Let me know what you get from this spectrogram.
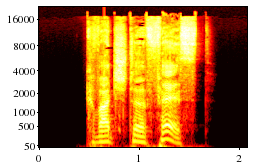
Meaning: inflection of festquatschen: 1. first/third-person singular preterite 2. first/third-person singular subjunctive II
- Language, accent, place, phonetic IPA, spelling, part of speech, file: German, Germany, Berlin, [ˌkvat͡ʃtə ˈfɛst], quatschte fest, verb, De-quatschte fest.ogg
